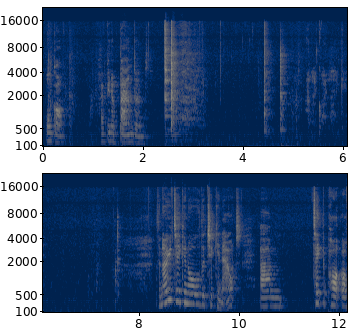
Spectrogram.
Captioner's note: whisper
